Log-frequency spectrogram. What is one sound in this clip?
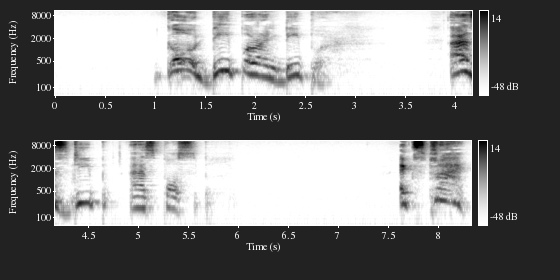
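A man speaks calmly and expressively, close by, in short bursts with pauses.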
